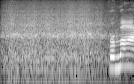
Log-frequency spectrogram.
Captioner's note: machines roaring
